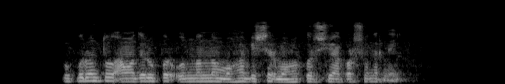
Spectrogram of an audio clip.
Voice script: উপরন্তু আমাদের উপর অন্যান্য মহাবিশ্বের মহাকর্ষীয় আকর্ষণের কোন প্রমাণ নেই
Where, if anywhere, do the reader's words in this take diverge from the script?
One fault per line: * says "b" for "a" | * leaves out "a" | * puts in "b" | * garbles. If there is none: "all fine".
* leaves out "কোন প্রমাণ"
